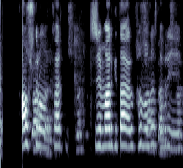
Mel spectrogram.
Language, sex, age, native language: Icelandic, male, 14, Icelandic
